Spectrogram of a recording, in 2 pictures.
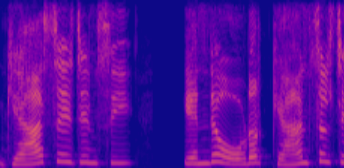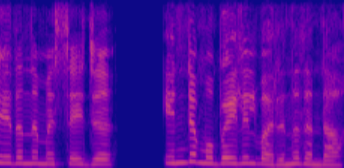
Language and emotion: Malayalam, surprised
